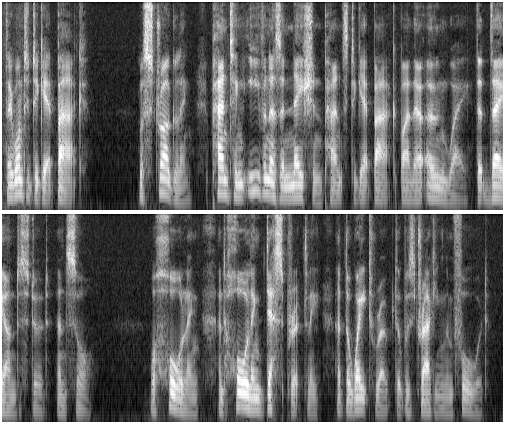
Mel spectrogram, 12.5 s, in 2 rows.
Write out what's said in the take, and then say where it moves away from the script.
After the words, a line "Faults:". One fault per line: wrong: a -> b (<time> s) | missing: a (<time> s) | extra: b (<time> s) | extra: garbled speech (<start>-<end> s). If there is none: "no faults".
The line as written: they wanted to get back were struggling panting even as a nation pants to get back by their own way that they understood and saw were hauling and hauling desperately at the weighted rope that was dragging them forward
they wanted to get back were struggling panting even as a nation pants to get back by their own way that they understood and saw were hauling and hauling desperately at the weight rope that was dragging them forward
Faults:
wrong: weighted -> weight (10.6 s)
